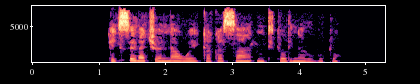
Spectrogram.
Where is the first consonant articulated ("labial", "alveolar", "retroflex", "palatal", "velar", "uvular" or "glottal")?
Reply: palatal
